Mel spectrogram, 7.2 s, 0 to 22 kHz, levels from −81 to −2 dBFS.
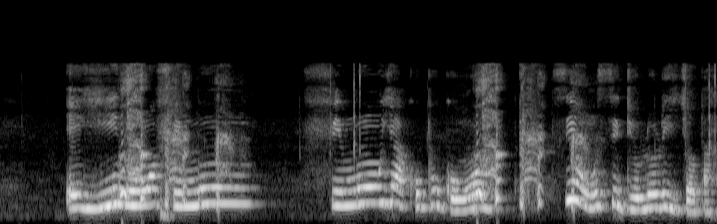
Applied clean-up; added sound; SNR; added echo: none; Cough; 10 dB; reverberation time 0.3 s.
